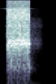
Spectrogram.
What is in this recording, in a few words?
radio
